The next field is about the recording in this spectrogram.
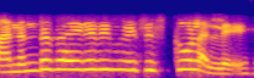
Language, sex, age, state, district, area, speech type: Malayalam, female, 18-30, Kerala, Kollam, rural, conversation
